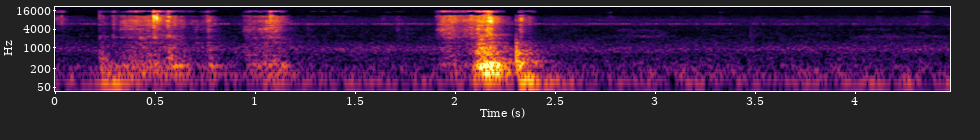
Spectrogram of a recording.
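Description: A horse's hooves stepping across a wooden barn stall, giving a few hollow knocks on wood, the loudest about two seconds in.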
